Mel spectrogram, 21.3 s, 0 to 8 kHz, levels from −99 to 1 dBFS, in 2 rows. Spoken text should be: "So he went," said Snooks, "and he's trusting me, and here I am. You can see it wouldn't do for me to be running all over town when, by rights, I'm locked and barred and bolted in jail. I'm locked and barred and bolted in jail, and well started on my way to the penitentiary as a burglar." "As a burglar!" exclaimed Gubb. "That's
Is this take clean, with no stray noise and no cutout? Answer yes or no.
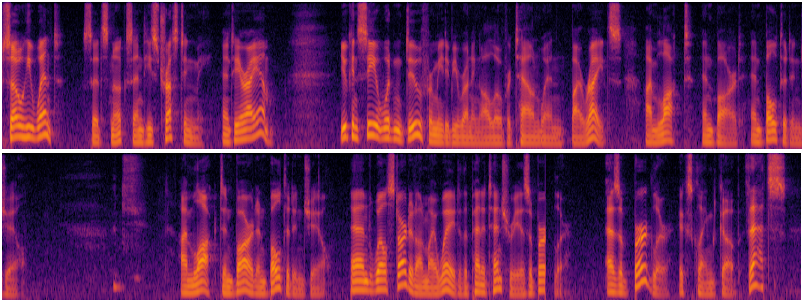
no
